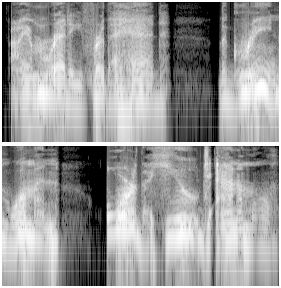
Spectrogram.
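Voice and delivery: husky, half-whispered lion voice; put-on husky lion, building up his courage; boasting Cowardly Lion. Lion boasts to his friends, husky creature voice.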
